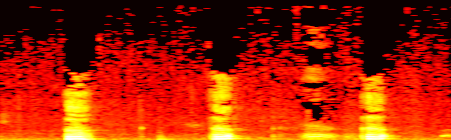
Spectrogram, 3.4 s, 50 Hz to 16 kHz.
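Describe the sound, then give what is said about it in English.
A man's voice imitates laboured, suffocating breathing: four strained, voiced gasps in an uneven rhythm, the third softer than the others, with quiet pauses between. “The one man who gave the testimony of 23 minutes in hell said that when God took him there, he couldn't breathe. He said he breathed like this.”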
